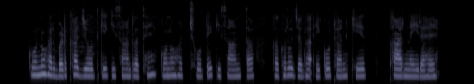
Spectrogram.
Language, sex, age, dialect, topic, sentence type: Chhattisgarhi, female, 60-100, Northern/Bhandar, agriculture, statement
